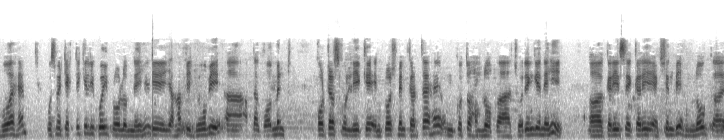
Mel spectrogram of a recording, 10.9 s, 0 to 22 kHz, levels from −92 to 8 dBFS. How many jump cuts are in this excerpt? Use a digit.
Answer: 1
